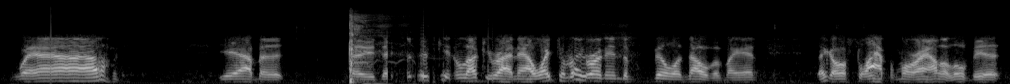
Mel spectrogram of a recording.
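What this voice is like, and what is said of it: Hoarse voice. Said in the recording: “I'm a little hoarse. I was yelling at Tennessee to win”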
